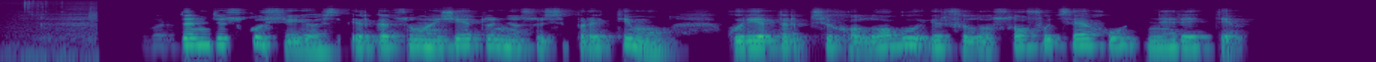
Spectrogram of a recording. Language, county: Lithuanian, Vilnius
